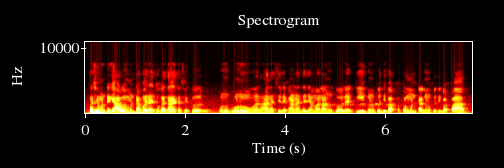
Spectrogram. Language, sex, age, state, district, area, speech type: Goan Konkani, male, 30-45, Goa, Quepem, rural, spontaneous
